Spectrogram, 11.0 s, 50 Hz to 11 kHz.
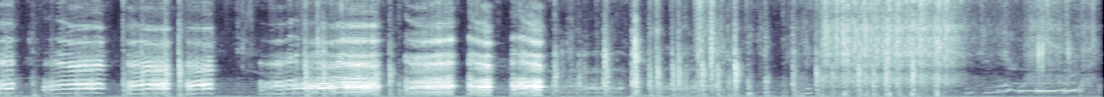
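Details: Hens clucking in a backyard flock, March 30, 2024: a loud series of harsh, harmonic squawking clucks in the first half, then softer broken clucks, clicks and scratching sounds.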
